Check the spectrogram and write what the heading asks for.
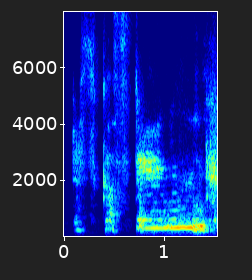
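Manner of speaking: slow, breathy whisper of disgust. Real, not acted. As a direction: breathe the word out, grossed out. Wiping hands after cash.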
